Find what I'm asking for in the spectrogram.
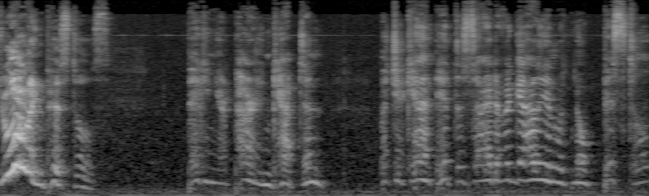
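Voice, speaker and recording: A put-on, high, female-sounding character voice at a moderate pace, with long, frequent pauses and clear background noise. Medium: stage play. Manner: hearty, deferential.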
